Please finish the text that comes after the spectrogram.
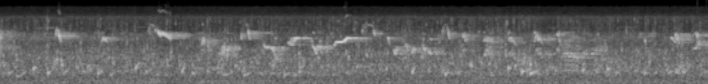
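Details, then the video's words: Bali myna song used as tutor audio for other birds: varied whistled notes, sharp slides and scratchy chatter overlapping in a busy, unbroken stream over background hiss. "suara masteran burung jalak bali"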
